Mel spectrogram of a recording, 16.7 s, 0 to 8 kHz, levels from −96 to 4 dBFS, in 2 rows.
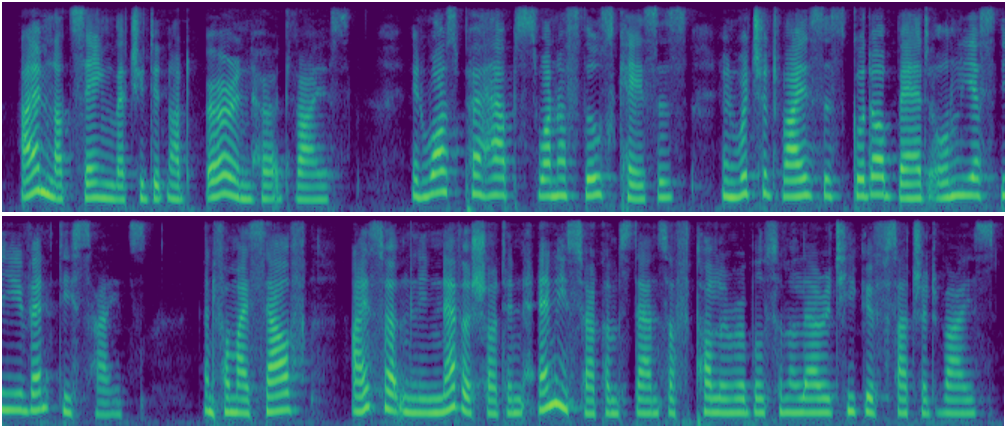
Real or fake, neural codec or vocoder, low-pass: fake; codec, 16 kHz, 4 kbps, FreqCodec, larger model; 7.2 kHz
